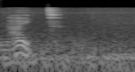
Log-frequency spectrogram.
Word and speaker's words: night: When GH is silent, it says nothing, as in night, N-I-T, night.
